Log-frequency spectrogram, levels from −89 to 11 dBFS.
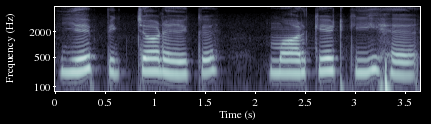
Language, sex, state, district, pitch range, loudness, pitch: Hindi, female, Bihar, Patna, 210-235 Hz, -15 LUFS, 220 Hz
